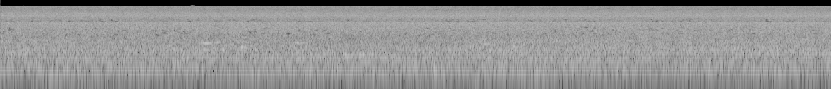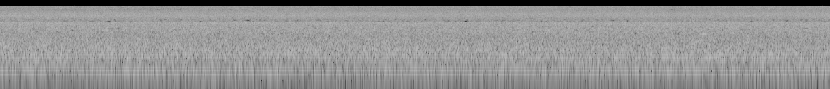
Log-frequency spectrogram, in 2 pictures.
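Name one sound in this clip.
A waterfall roars and splashes steadily close by.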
